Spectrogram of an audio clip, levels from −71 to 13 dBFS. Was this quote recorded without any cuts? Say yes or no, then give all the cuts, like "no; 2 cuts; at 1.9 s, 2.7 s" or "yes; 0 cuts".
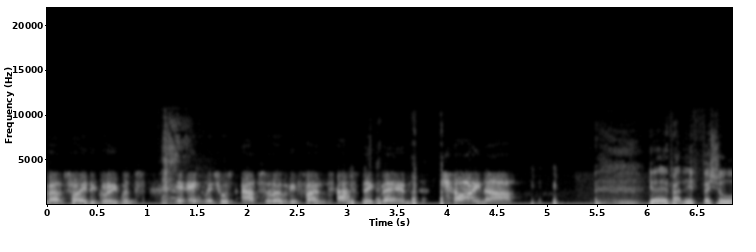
yes; 0 cuts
